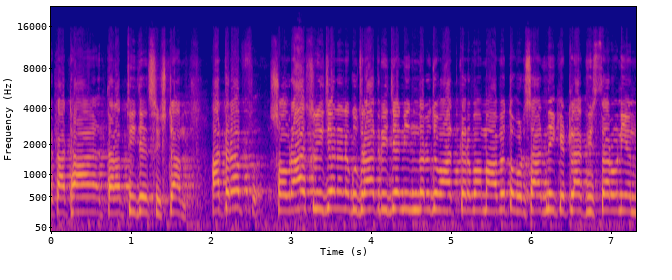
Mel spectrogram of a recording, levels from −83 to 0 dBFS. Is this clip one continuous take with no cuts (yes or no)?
no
